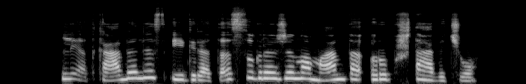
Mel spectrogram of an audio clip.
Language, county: Lithuanian, Alytus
